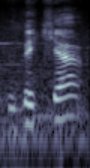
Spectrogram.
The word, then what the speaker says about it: Bequia: c'est trop et ben c'est le kiff quel kiff quel kiffe on a eu un véritable coup de cœur pour beia qui se prononce d'ailleurs be c'est une île verdoyante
